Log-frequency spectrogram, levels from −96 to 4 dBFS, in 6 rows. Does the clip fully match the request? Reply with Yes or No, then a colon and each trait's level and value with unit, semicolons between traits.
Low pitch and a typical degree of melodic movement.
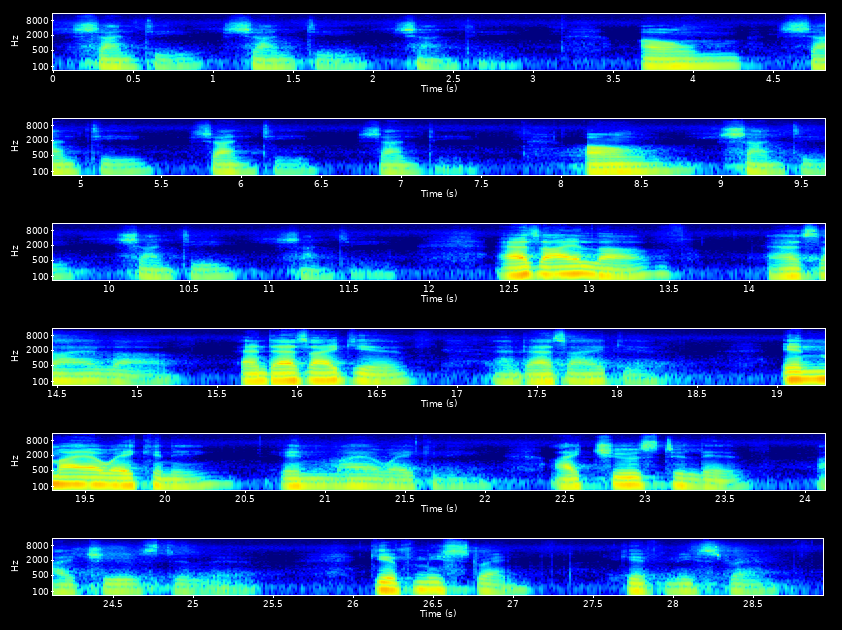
Yes: low, 110 Hz; average, 3.9 semitones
